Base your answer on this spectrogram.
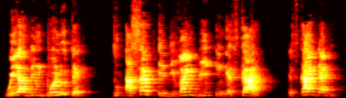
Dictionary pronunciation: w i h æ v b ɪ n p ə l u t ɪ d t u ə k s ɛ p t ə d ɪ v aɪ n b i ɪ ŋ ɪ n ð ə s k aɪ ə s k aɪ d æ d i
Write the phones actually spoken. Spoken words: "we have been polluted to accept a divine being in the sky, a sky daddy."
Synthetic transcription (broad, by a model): w i h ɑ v b ɪ n p ə l u t ɪ d t u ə s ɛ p t ə d ɪ v aɪ n b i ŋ ɪ n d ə s k aɪ ə s k aɪ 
